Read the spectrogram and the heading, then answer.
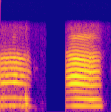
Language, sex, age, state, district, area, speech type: Goan Konkani, female, 30-45, Goa, Tiswadi, rural, conversation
